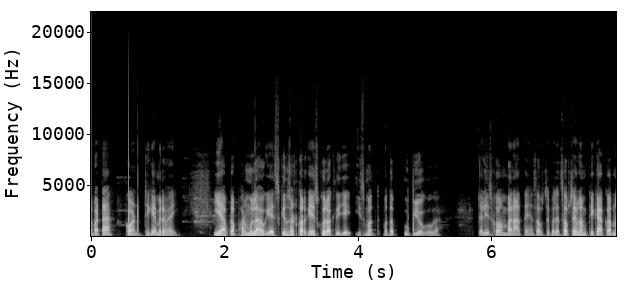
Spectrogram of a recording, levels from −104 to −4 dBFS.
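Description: Three loud pops sit on top of the audio. Between 0.56 and 0.72 s a double pop occurs, and a single one follows from 2.45 to 2.47 s, each peaking roughly 15 dB above the signal. The cause is likely a voltage transient such as static or a switching glitch.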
